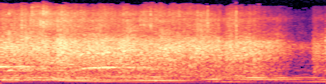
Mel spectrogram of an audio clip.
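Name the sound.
congregation applauding in church service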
